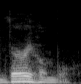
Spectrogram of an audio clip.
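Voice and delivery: usual speaking voice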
